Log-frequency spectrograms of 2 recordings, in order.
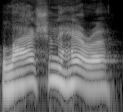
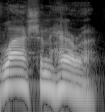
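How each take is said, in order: First: A measured, careful restatement of Lashon Hara; deliberate repeat. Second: Rushed first mention. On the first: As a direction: set Lashon Hara apart so listeners catch it. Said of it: "please listen to this". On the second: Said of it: "Lashon Hara, please listen to this". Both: Shown as a demonstration.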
